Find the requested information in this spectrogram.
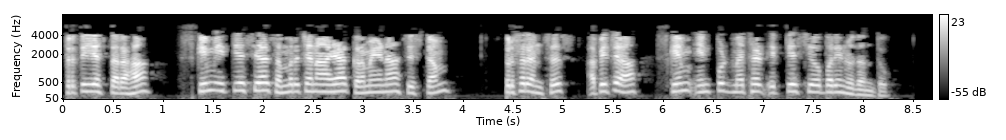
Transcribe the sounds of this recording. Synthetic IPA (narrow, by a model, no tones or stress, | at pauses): t̪ɾit̪ijɐst̪ɐɾɐɦɐ | skimit̪jɐsjɐsɐmɾɐt͡ʃɐnaːjɐkɾɐmeːɳasisʈɐm | pɾɪpʰɐɾɐnses | ɐpit͡ʃɐ | skiminpuʈmet̪ʰɐɖit̪jɐsjoːp̬ɐɾinud̪ɐnt̪u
